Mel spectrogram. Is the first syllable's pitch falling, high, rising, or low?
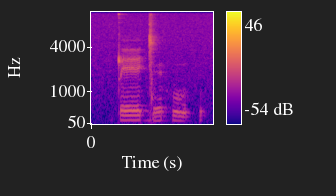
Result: low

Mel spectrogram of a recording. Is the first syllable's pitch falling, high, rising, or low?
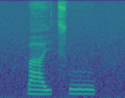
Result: low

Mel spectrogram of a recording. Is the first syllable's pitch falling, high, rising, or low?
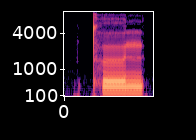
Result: low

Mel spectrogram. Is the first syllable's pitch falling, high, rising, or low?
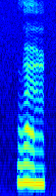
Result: low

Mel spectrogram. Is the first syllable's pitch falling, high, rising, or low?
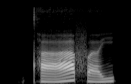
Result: rising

